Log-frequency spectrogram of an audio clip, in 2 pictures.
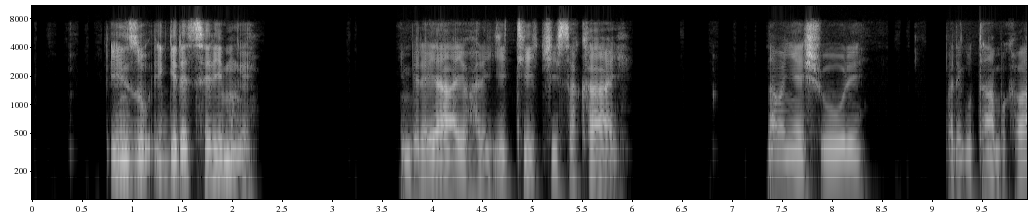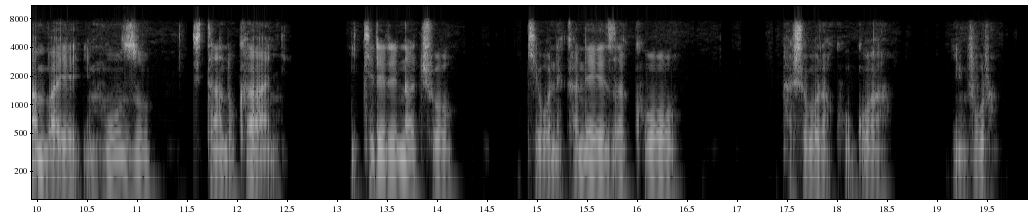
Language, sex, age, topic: Rundi, male, 36-49, education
